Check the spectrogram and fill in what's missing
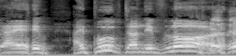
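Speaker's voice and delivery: high, loud, slow shouted brat voice; Ducky's evil side. Acted. Guest shows Ducky's evil side, a high loud shout. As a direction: yell it like a gleeful little menace. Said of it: "Ducky's evil side".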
